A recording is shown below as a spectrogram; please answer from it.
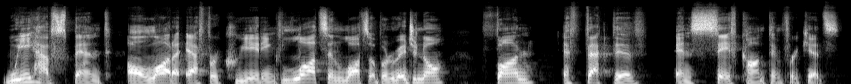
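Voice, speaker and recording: A man delivers a conference keynote in a mid-range voice. He is upbeat and slows down to land his key points. The sound is dry and close, with no room echo. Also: medium pitch. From Guatemala. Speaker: presenter of a product.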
